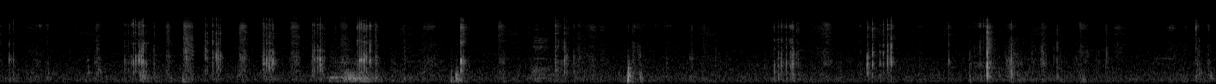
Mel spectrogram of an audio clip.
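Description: Scissors cut fabric for a homemade face mask, heard as faint, scattered snips and rustles in short irregular clusters, close but quiet.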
